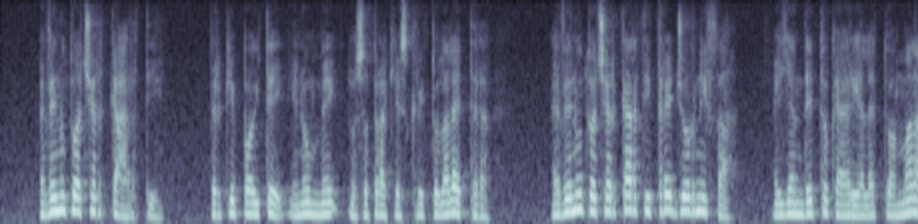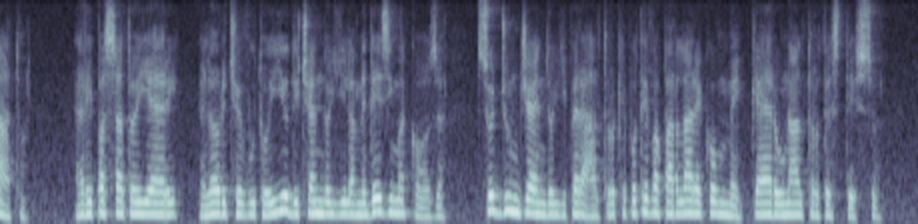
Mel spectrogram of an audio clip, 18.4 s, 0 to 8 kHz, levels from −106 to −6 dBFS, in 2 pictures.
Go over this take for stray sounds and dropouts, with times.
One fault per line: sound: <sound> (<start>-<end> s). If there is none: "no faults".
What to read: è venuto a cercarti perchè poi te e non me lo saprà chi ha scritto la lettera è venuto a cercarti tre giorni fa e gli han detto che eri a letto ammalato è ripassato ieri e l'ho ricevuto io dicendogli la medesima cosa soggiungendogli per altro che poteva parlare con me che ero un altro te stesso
no faults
